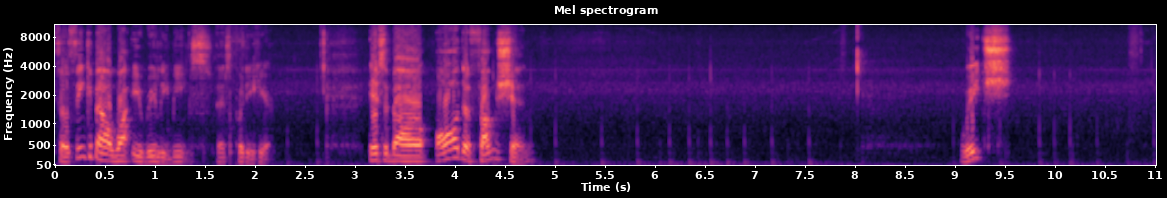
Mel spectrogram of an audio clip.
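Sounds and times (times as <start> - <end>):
stylus ticking on tablet screen: 5.0 - 7.7, 9.8 - 11.0.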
